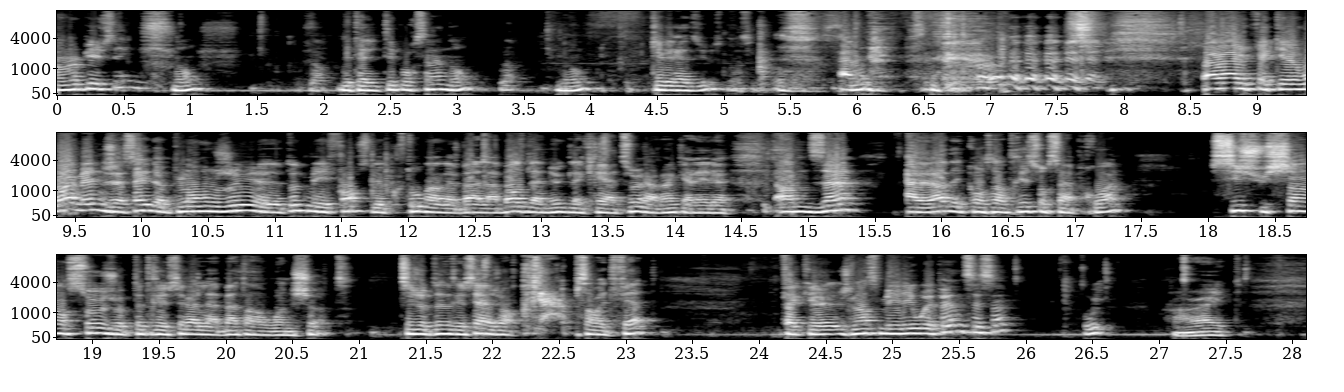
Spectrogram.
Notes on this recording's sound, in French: Vous remarquerez que nous avons eu quelques problèmes de son pour cet enregistrement. Micros : Audio-Technica AT875R Console Behringer Xenyx X2222USB.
